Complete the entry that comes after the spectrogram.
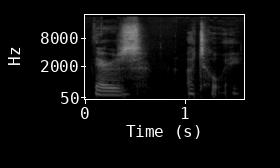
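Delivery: whispered, hushed reveal; spooky whisper. A narrator's reading. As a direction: breathe it like a secret. Spooky story beat.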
